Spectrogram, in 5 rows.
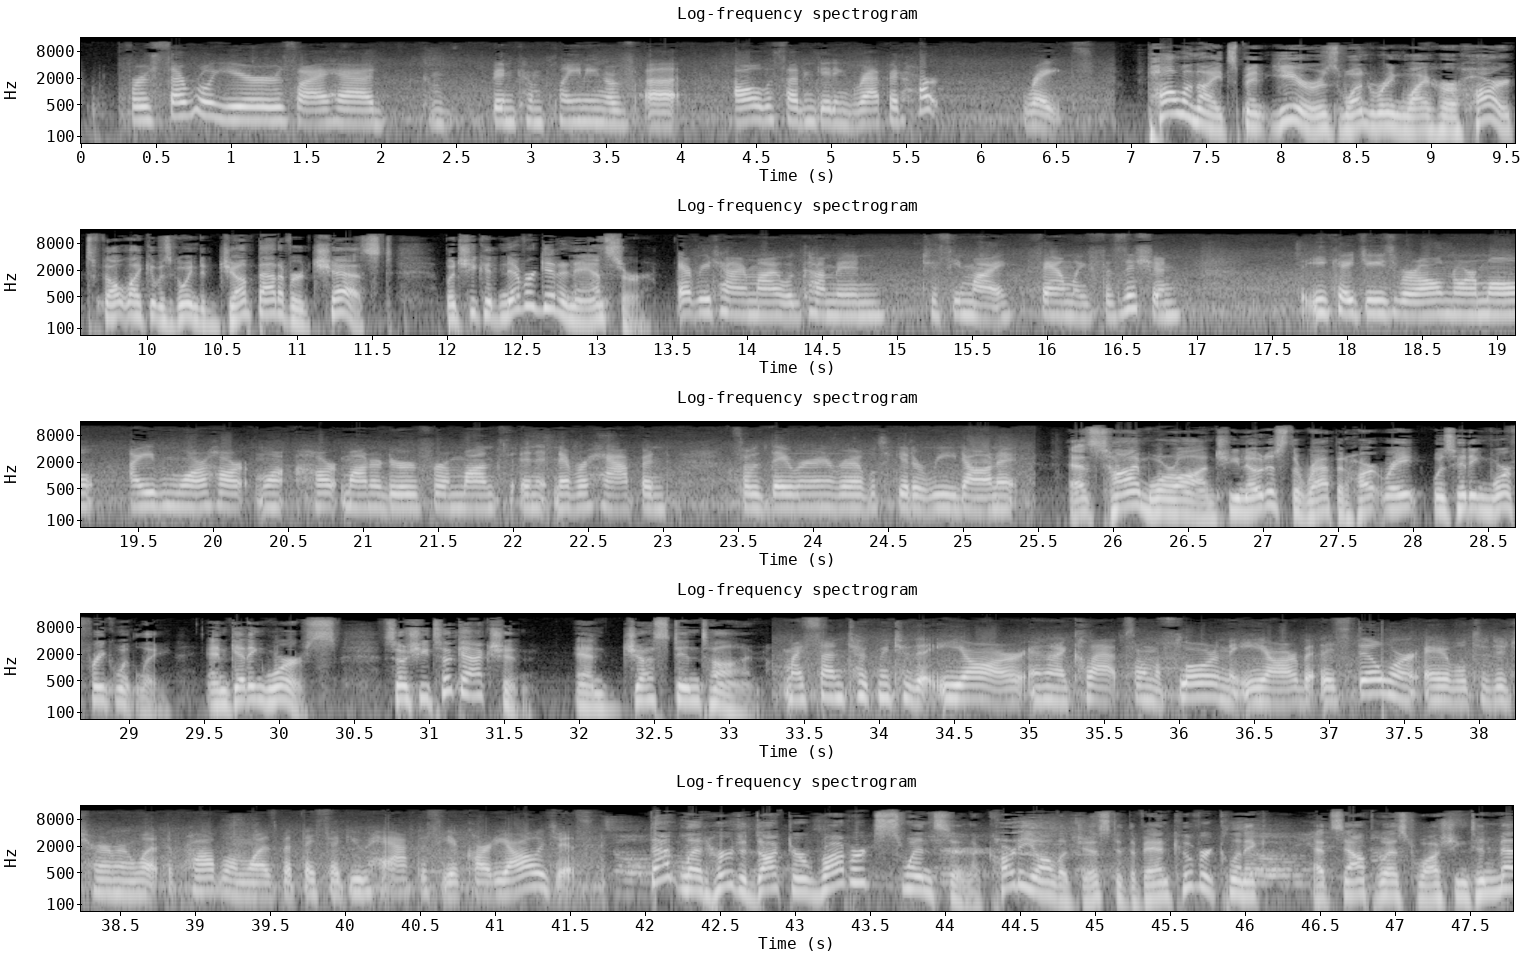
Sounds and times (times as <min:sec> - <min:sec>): Speech: 0:17.7 - 0:47.7.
